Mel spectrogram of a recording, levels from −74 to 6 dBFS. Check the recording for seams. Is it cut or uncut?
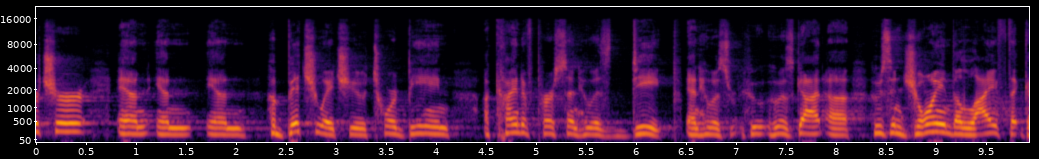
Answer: cut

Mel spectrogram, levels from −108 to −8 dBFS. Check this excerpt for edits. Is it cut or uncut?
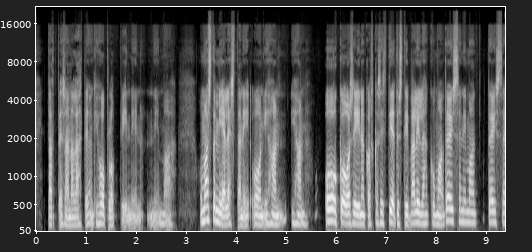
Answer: uncut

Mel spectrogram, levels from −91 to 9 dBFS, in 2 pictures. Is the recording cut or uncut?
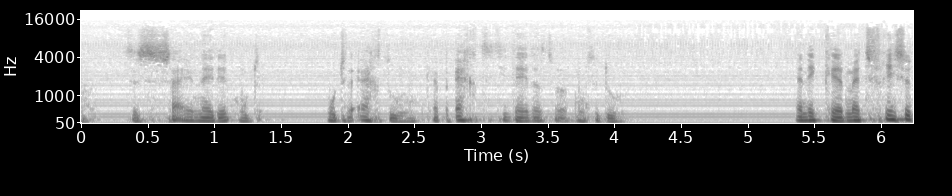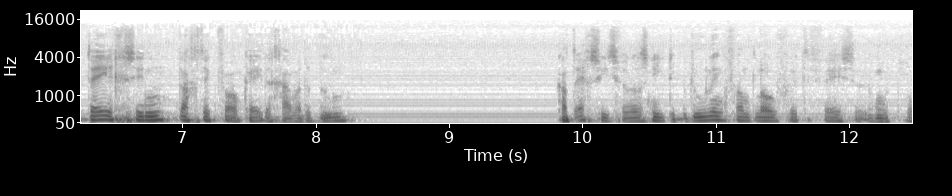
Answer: uncut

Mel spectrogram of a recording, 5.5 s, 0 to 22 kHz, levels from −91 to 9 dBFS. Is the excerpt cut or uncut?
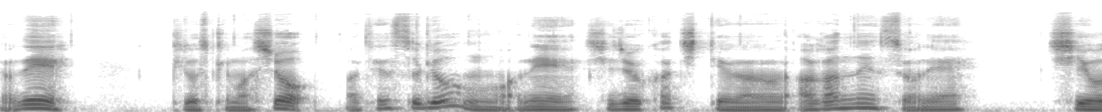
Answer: cut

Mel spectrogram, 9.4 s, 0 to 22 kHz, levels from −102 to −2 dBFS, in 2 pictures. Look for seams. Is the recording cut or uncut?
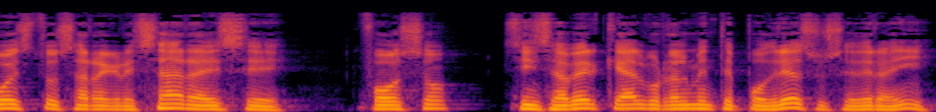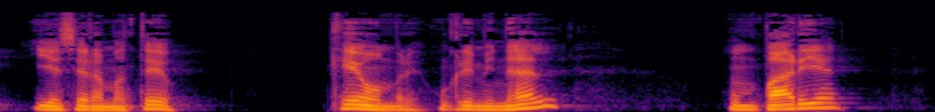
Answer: cut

